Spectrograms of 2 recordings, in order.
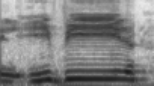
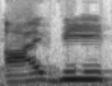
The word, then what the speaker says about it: Yves: Oh, well, I wanted to ask you, is it Ivy or Yves? I've been saying it wrong the whole time. It depends on the place, you know. Here okay, here in Brazil we say Evie, some people say Ivy, you know, so that's okay.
